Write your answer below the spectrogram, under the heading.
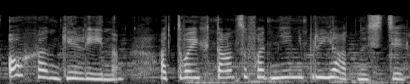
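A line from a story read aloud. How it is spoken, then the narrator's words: Sigh. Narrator (Russian): вздохнула миссис Маслинг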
